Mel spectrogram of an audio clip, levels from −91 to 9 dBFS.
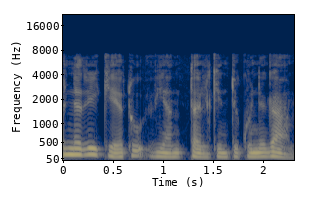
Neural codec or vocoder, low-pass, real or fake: codec, 16 kHz, 16 kbps, FunCodec, trained on Chinese and English, 50 frames a second; 7.2 kHz; fake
